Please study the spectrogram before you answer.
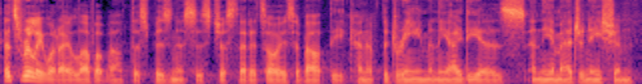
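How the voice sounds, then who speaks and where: A man in his thirties from the Detroit area, a scientist speaking in a thoughtful, halting way in an interview. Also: low voice, fairly even intonation, fairly bright tone. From Detroit area, Michigan, USA. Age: 30s. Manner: thoughtful, halting, with repeated words. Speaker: scientist, former student. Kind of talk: conversational interview.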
